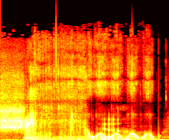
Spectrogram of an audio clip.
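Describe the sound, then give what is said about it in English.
A voice imitates old fax machine noises: a hissy, static-like burst gives way to quick, warbling electronic tones that wobble up and down in pitch, fairly loud throughout. “That was a helicopter being stuck inside a computer that I just did.”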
